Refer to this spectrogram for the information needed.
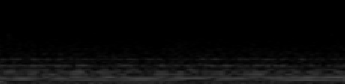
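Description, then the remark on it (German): Steady rain from a nighttime storm drums on a car roof in a dense, continuous patter, fairly quiet and even throughout, with a low droning hum underneath and no voices. “Kein Tropfen schlägt mehr auf das Autodach hernieder.”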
